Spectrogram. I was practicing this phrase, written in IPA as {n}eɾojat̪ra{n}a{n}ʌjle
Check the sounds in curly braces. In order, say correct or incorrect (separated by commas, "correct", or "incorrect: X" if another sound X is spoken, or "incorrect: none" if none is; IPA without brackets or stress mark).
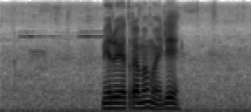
incorrect: m, incorrect: m, incorrect: m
